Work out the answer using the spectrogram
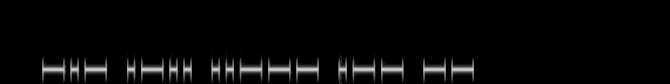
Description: Morse code, heard as a keyed tone, about 17 wpm, 700 Hz. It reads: KL2WM
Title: USA Call Signs - 5 Characters - Repeated 3x - 17wpm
